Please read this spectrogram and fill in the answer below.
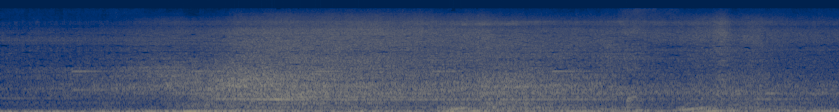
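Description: A crash-damaged car's engine starts and runs with a steady low rumble, so the car still goes after the accident. Its pitch rises briefly twice in the second half.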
